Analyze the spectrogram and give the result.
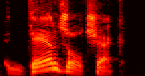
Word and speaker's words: Danzelczyk: We're going to talk about Brian Danzelchick, which is, I believe, the way he pronounces his name. I'll spell it. It's a Danzelczyk.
